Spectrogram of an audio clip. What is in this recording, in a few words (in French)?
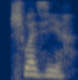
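"choisir", French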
